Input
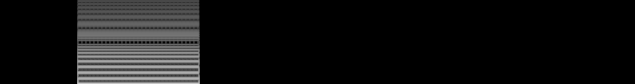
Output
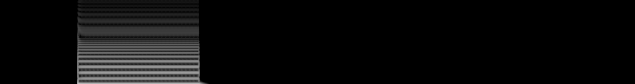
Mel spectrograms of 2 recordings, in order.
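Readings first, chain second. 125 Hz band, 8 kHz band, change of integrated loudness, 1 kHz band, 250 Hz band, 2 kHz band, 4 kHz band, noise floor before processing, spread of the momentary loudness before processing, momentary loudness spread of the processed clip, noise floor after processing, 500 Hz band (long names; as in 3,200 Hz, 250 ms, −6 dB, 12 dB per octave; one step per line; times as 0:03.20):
−5.5 dB, −16.0 dB, −8.0 dB, −7.0 dB, −8.5 dB, −9.5 dB, −15.5 dB, below −85 dBFS, 6 LU, 6 LU, below −85 dBFS, −5.5 dB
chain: harmonic generator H 2 −12 dB, 6 −18 dB, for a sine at −12.5 dBFS
in parallel at −5.5 dB: hard clipping −17.5 dBFS, distortion −6 dB
on the sum: tilt shelving filter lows +8 dB, about 880 Hz
full-wave rectification
level −6.5 dB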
